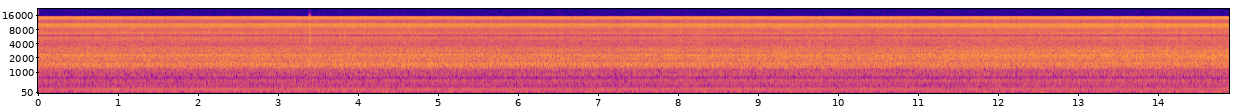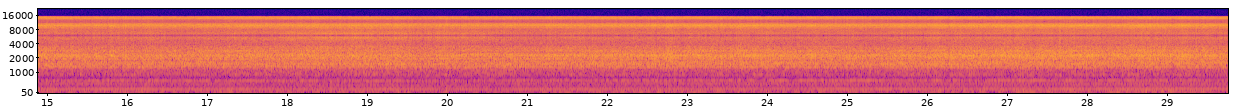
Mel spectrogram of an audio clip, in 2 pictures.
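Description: Ski-Doo touring snowmobile's engine running at a steady cruising speed, its pitch holding level. A single short click sounds about three seconds in.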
